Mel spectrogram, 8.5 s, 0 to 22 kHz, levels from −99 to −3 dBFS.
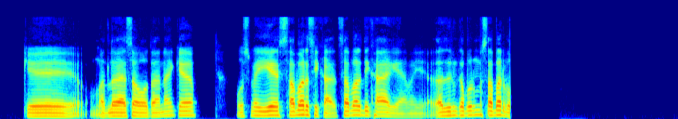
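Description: At 6.37 s the speech just drops out for about 0.57 s, and when it comes back at 6.95 s it's picked up a bit further along, skipping somewhere under half a second of what was said. That's a stream reconnect: the connection broke, the player went quiet, reconnected and spun up a fresh decoder mid-stream. Since it resumes later rather than repeating anything, it behaves like a live feed that simply moved on while the player was away.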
